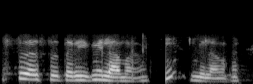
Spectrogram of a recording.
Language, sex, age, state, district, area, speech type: Sanskrit, female, 45-60, Maharashtra, Nagpur, urban, conversation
